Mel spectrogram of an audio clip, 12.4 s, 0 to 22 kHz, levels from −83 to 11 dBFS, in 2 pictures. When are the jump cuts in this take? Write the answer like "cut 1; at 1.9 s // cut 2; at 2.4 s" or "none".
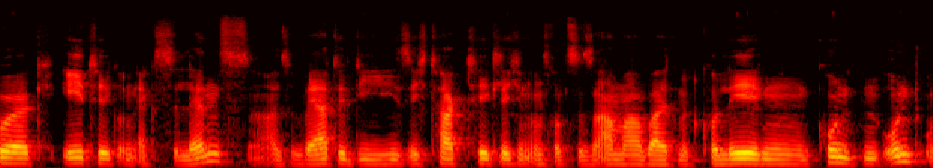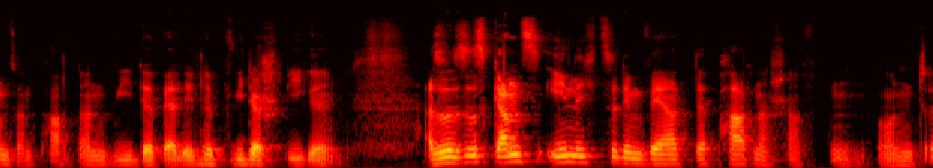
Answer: none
